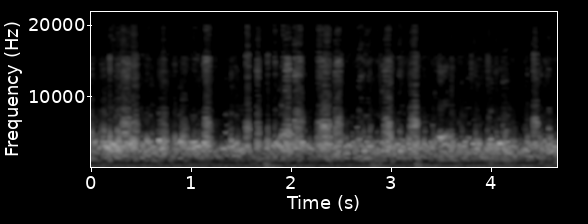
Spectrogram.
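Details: Budgerigar colony in an aviary giving busy overlapping chatter, quick high tweets and scratchy squawks blending into a lively, continuous din.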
